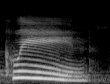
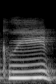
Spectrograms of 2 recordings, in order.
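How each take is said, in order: First: The vowel is said long. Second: The vowel is said short. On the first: The speaker calls it right. "it's a queen. Double E sound is coming" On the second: The speaker calls it wrong. "It's not a queen"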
